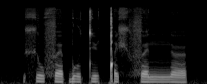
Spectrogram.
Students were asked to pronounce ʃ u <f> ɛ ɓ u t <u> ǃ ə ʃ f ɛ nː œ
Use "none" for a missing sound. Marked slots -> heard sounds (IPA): f, y

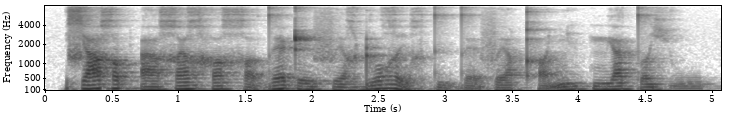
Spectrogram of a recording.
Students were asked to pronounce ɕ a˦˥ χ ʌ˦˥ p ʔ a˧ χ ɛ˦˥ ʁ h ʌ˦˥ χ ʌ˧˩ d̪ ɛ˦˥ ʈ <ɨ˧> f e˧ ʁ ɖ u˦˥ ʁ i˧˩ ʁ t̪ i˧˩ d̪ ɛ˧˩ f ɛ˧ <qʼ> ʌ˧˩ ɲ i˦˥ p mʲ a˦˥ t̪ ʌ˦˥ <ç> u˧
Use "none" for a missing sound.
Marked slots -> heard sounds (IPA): e˧, qʼ, ç

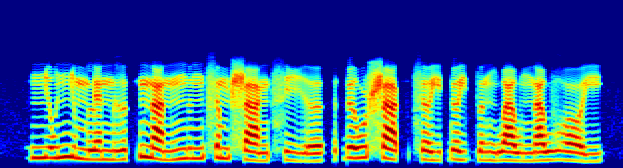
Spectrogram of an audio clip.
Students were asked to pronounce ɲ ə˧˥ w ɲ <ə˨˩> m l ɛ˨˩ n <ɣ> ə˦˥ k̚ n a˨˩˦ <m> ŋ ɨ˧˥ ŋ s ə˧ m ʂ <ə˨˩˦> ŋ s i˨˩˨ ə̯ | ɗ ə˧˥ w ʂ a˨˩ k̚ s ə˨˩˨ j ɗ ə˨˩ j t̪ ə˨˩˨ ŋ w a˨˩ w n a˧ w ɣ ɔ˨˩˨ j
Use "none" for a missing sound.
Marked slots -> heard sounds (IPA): ə˨˩, ɣ, n, a˨˩˦

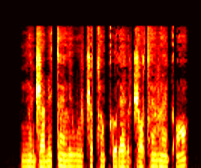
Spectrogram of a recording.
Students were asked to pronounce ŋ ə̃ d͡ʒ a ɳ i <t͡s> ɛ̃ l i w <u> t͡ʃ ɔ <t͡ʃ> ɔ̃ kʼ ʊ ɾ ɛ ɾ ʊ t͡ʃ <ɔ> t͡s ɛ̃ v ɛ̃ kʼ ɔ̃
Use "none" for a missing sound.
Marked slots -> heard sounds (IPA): t, u, t͡s, ɔ

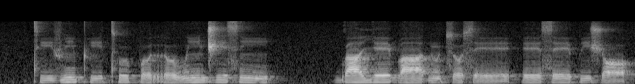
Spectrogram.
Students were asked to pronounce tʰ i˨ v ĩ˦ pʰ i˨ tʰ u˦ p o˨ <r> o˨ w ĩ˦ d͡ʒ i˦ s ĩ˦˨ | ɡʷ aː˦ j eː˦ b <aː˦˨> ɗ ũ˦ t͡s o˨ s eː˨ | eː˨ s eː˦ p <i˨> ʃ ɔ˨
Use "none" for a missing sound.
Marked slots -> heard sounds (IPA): r, aː˨, i˦

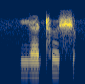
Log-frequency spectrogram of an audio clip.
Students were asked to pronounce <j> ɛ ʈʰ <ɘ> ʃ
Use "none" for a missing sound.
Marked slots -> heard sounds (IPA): j, ɘ

